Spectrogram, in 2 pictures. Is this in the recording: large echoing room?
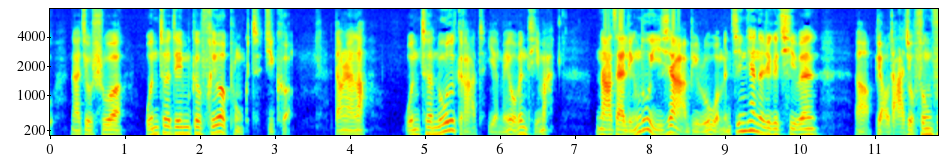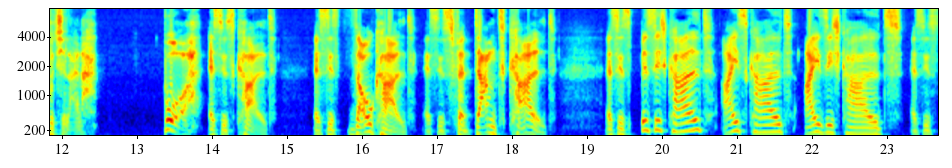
no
